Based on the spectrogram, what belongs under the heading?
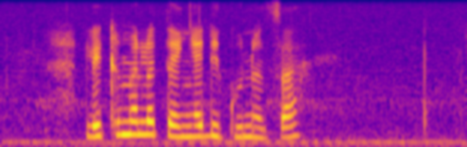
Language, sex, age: Tswana, female, 18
